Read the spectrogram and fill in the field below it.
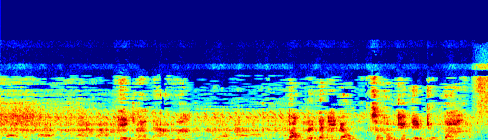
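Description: A young cartoon child speaks softly.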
